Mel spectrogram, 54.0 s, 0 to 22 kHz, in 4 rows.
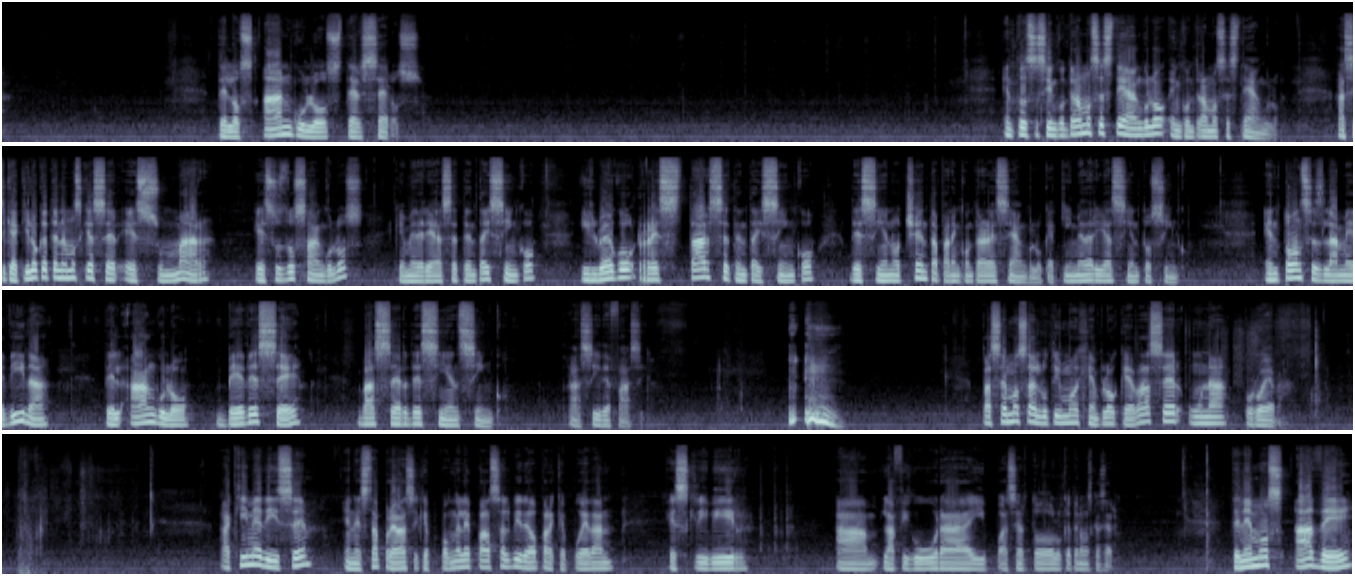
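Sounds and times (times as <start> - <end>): steady low hum: 0.0 - 54.0
pencil scratching on paper: 4.6 - 9.5
man coughing: 34.9 - 35.6.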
